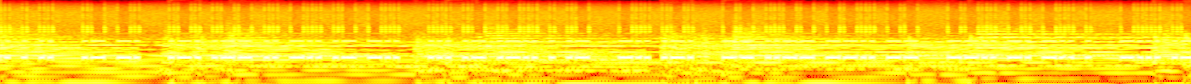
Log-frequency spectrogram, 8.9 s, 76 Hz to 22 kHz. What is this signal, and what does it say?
Morse code (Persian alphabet), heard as a keyed tone, machine-sent, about 37 wpm, 460 Hz. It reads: … ان رویداد سالها در مغزم زنده …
